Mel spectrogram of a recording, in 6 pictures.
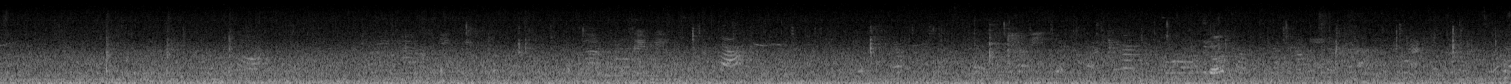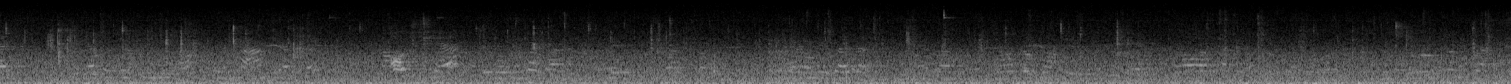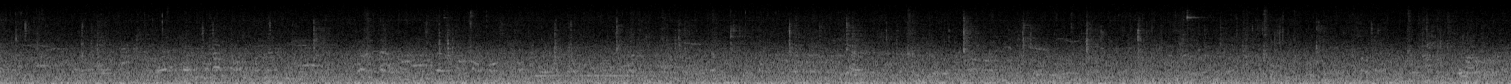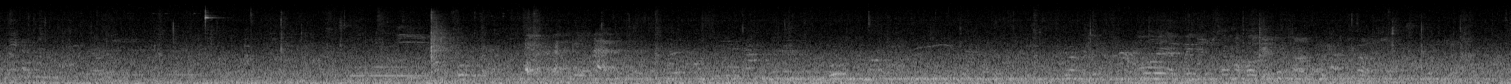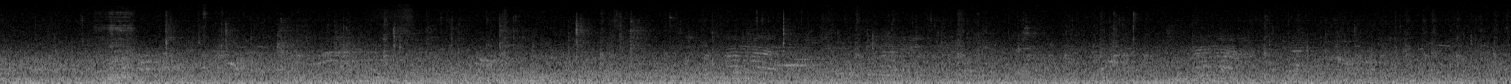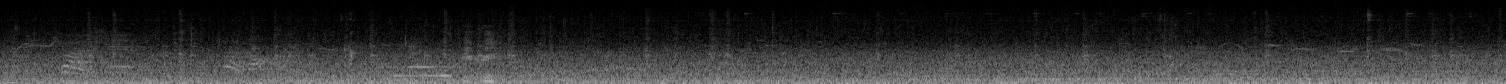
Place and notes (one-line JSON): {"title": "Rożana 2 - Park Grabiszyński słyszany z werandy", "date": "2021-04-22 18:51:00", "description": "Słońce uformowało się około 4,567 mld lat temu na skutek kolapsu grawitacyjnego obszaru w dużym obłoku molekularnym. Większość materii zgromadziła się w centrum, a reszta utworzyła orbitujący wokół niego, spłaszczony dysk, z którego ukształtowała się pozostała część Układu Słonecznego. Centralna część stawała się coraz gęstsza i gorętsza, aż w jej wnętrzu zainicjowana została synteza termojądrowa. Naukowcy sądzą, że niemal wszystkie gwiazdy powstają na skutek tego procesu. Słońce jest typu widmowego G2 V, czyli należy do tzw. żółtych karłów ciągu głównego; widziane z Ziemi ma barwę białą. Oznaczenie typu widmowego „G2” wiąże się z jego temperaturą efektywną równą 5778 K (5505 °C), a oznaczenie klasy widmowej „V” wskazuje, że Słońce, należy do ciągu głównego gwiazd i generuje energię w wyniku fuzji jądrowej, łącząc jądra wodoru w hel. Słońce przetwarza w jądrze w ciągu sekundy około 620 mln ton wodoru.", "latitude": "51.09", "longitude": "16.99", "altitude": "123", "timezone": "Europe/Warsaw"}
